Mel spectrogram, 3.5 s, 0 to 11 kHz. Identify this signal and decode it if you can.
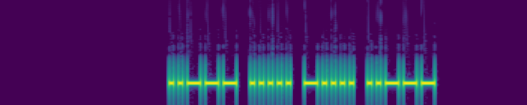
Morse code, heard as a keyed tone, about 40 wpm, 700 Hz. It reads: 2562
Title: Common Cut Numbers - 4-Digit 40wpm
